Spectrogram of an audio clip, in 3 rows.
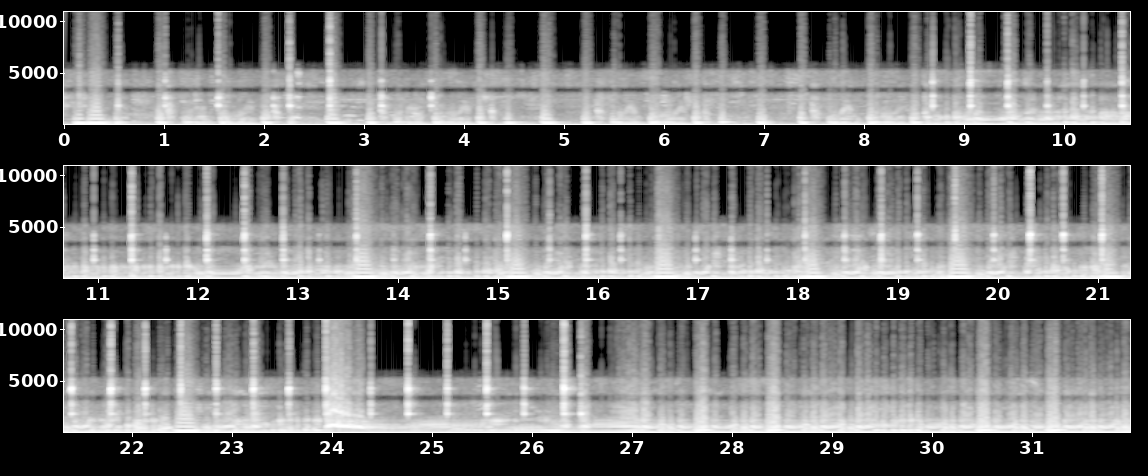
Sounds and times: Didgeridoo: 0.0 - 31.9.

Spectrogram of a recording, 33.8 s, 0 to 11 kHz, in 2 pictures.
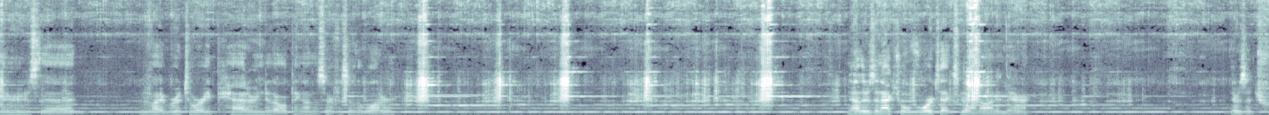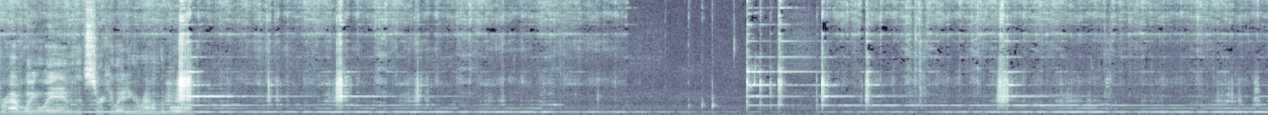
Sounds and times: Singing bowl: 0.0 - 25.8, 26.8 - 33.8.

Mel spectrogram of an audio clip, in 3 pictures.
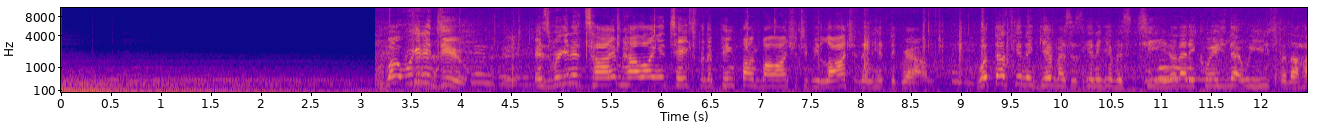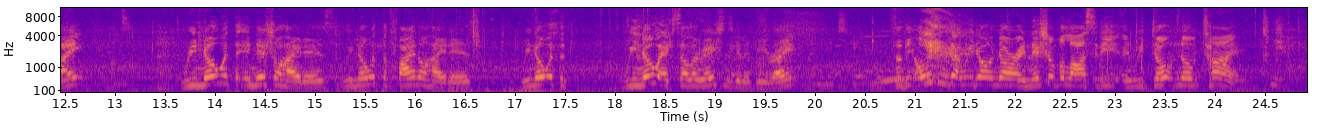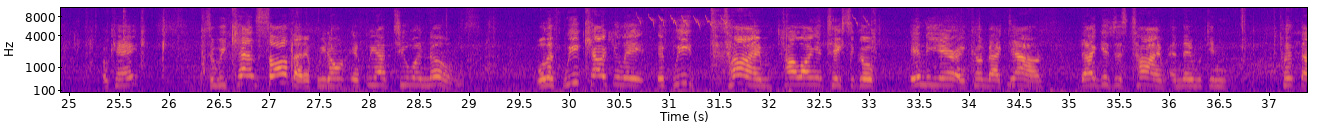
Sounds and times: Speech: 3.2 - 12.7, 13.6 - 25.8, 26.4 - 29.1, 29.7 - 37.3.

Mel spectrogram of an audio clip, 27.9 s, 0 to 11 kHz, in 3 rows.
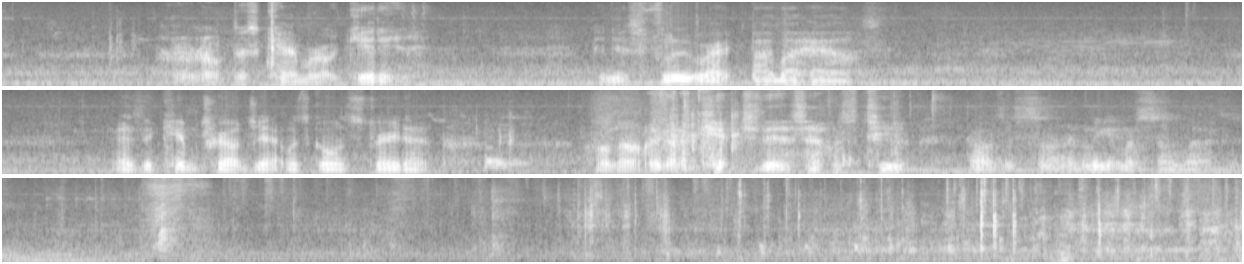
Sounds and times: Speech: 1.2 - 3.2, 4.4 - 6.6, 10.2 - 12.6, 13.7 - 18.5.

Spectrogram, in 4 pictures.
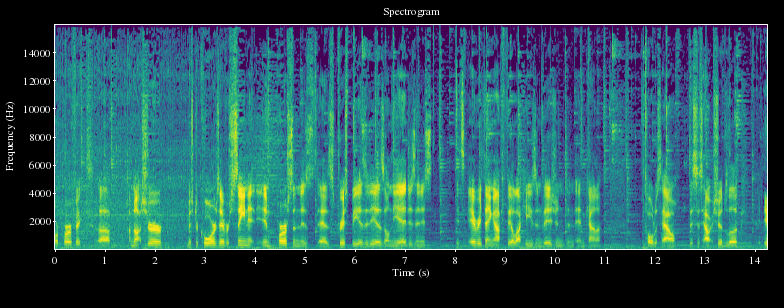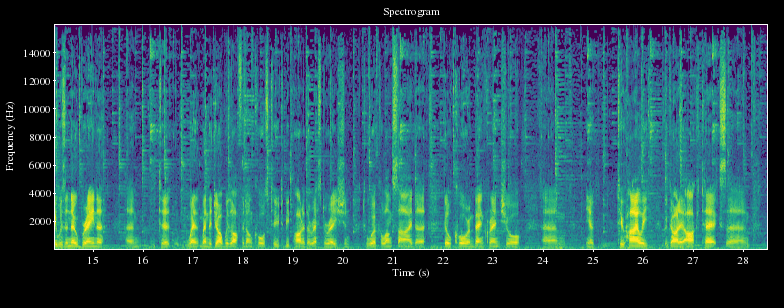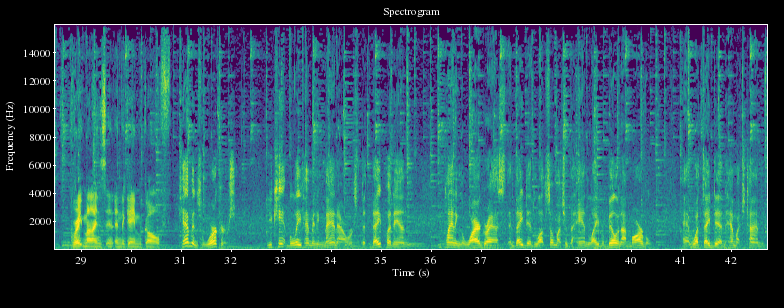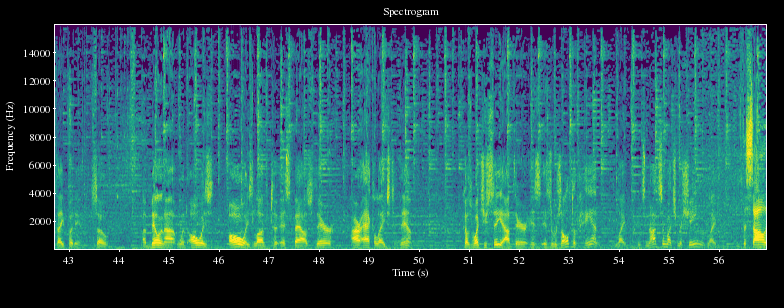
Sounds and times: Speech: 0.0 - 10.9, 11.8 - 28.1, 28.8 - 32.1, 32.7 - 35.6, 36.2 - 40.4, 41.0 - 43.8, 44.5 - 49.9, 50.9 - 56.9
Music: 0.0 - 56.9.

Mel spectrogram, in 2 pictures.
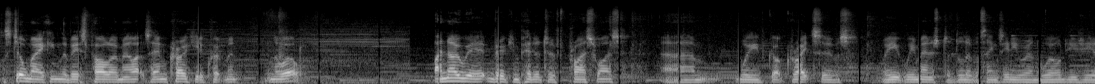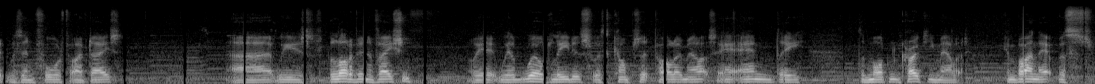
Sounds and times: Speech: 0.0 - 3.0, 4.4 - 12.2, 13.2 - 21.9.

